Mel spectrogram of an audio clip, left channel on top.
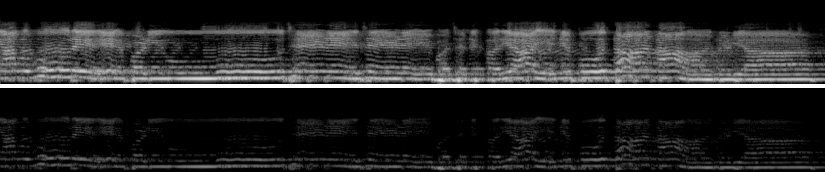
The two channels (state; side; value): quieter; right; 26.5 dB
